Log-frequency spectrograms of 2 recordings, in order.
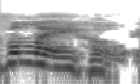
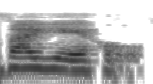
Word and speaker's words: Vallejo: It's not Vallejo. It's Vallejo.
